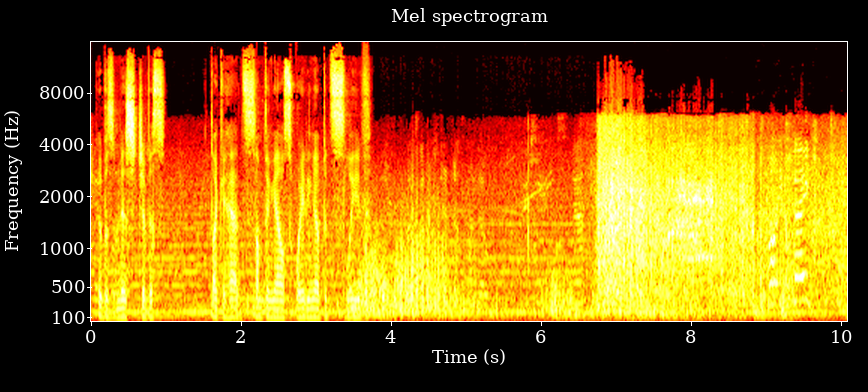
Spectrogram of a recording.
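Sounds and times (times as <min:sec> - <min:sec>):
speech: 0:00.1 - 0:03.9
wind-buffeted roaring rumble of the burning West Fertilizer plant: 0:01.0 - 0:10.0
West Fertilizer plant explosion: 0:06.7 - 0:09.2.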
